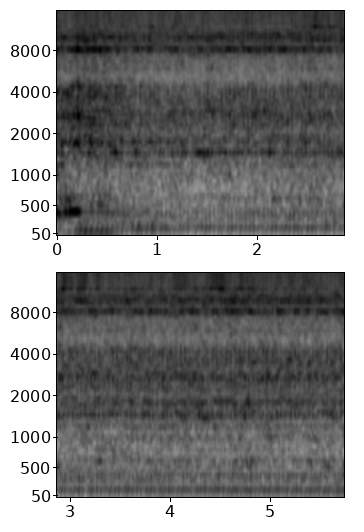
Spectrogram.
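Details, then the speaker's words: Honda Beat scooter blowing oil out of the crankcase breather into the air filter box; blipped at idle, a dull uneven ticking knock from the piston, likely piston slap after the engine once ran out of oil; piston to be dismantled and checked. "tapi kalau diperhatikan Iki suarane ngletek bagian pistonnya jadi muni nekan oli keluar muni nekan oli keluar terus kayak gitu"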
